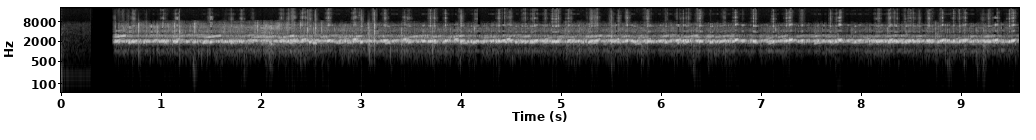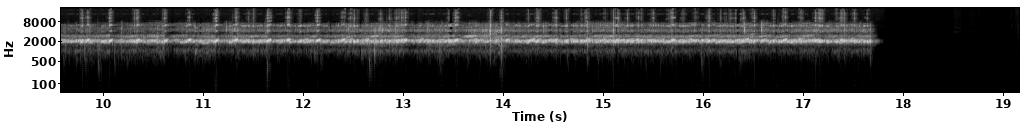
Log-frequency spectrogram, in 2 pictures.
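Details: Illinois chorus frogs, a state-threatened species of rare sand prairies, from the studied Madison County, Illinois population. A dense chorus of many high, clear peeping whistles overlaps into a steady ringing wall.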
